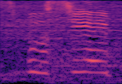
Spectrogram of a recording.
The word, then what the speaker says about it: Bustier: But this example is just a case of English speakers sometimes getting tripped up by French spellings. Miss Busier, please.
